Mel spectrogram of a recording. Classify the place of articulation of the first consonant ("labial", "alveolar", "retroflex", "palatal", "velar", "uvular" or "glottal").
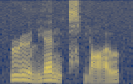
retroflex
